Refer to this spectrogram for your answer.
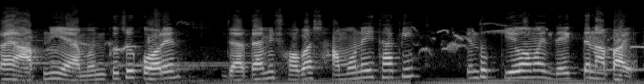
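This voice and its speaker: In a cartoonish character voice that sounds female, the speaker moves at a moderate pace. Background noise is clearly audible. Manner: chattering, talks to himself.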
